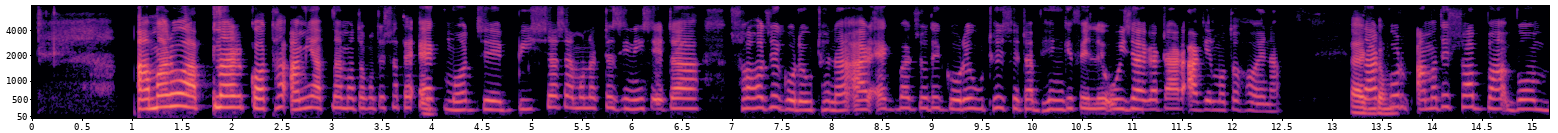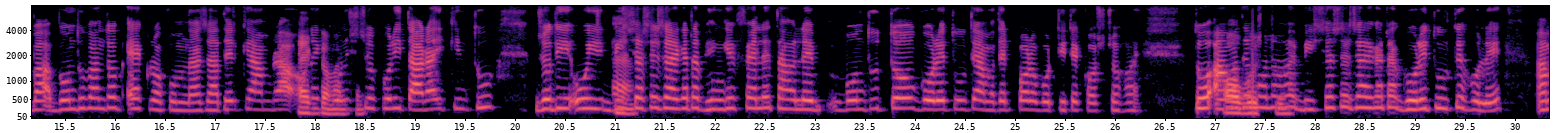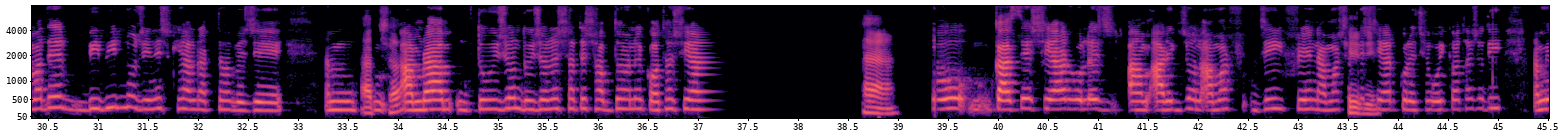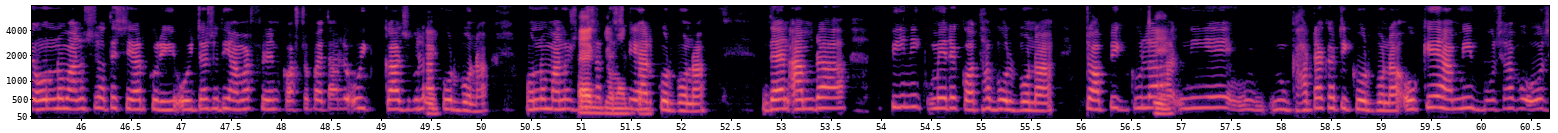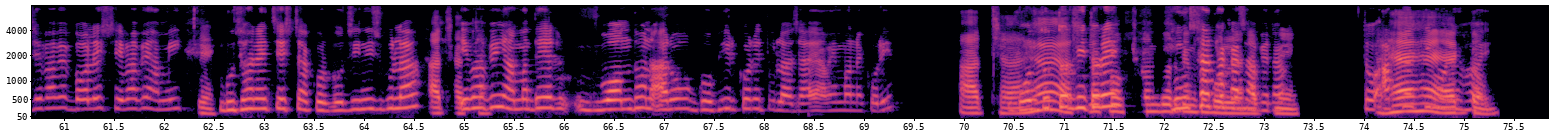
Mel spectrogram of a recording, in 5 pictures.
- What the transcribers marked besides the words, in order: tapping; background speech; other background noise; tongue click
- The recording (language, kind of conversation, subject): Bengali, unstructured, বন্ধুত্বে একবার বিশ্বাস ভেঙে গেলে কি তা আবার ফিরে পাওয়া সম্ভব?
- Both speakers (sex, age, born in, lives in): female, 20-24, Bangladesh, Italy; male, 20-24, Bangladesh, Bangladesh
